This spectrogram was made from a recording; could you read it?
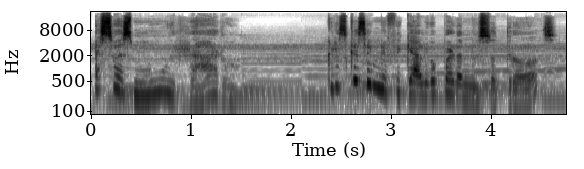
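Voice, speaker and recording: A woman's voice: on the high side, very animated, a little slow, recorded from a distance, over music. A woman playing a coquettish, pouting young space princess in a radio drama. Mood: dreamy.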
